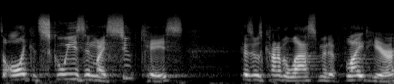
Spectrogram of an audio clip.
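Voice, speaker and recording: The pitch shows ordinary variation. The pace is fairly quick. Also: man. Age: 30s. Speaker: social media consultant and speaker. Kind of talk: keynote talk. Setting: stage with audience. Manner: loud; fast.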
